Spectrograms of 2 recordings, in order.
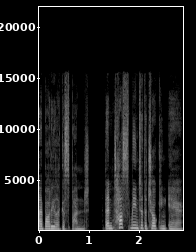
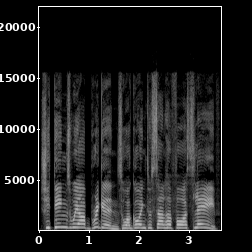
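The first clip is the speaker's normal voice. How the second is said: higher, louder, slow reproach; scolding woman; 5 semitones higher, 4 dB louder than usual. Acted. Boat woman rebukes the men, slow firm reproach. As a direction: chide the men for scaring the child. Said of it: "scolded the woman in the boat".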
